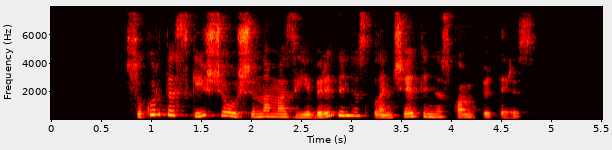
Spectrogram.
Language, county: Lithuanian, Kaunas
